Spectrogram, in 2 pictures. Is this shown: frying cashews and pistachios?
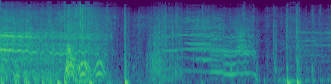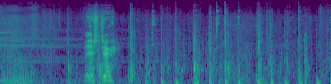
no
